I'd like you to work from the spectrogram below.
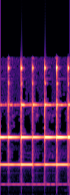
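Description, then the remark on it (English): A bright bell rings rapidly over and over, a quick string of sharp metallic dings with a sustained ringing tone underneath, loud, with no voices. “Ding, ding, ding. Ding. Where's for my what? Bells?”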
